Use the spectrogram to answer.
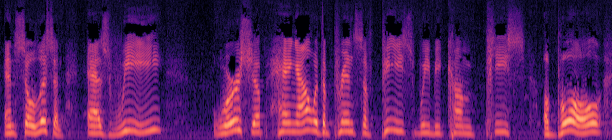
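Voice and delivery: preaching at full force. Acted. Pastor urging the congregation to be peacemakers, fervent and loud. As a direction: drive it home to the congregation.

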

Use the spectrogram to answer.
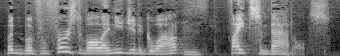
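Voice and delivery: a hint of a conniving king; voicing Saul. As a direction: slip in the catch casually. Saul voiced setting conditions.

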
